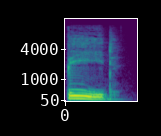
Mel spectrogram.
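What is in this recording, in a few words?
"bead", English, British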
